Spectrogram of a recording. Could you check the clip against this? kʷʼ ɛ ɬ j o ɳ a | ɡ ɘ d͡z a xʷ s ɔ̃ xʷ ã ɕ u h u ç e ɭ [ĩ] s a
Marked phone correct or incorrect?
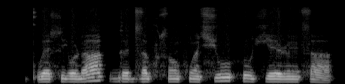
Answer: incorrect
